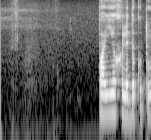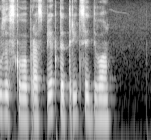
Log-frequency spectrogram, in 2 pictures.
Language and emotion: Russian, neutral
